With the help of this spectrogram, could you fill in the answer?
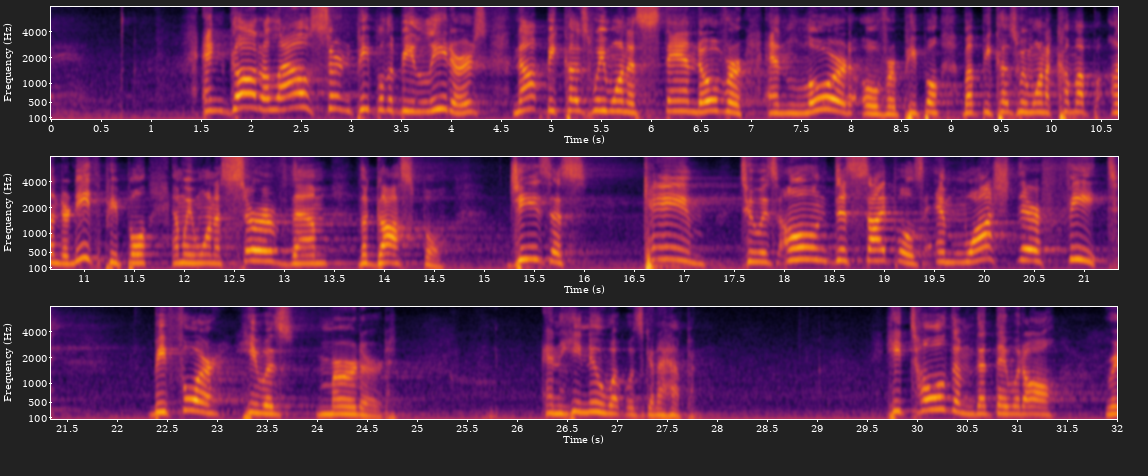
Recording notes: Recorded in Maranatha Family Church's Sunday Service at FIRE School of Ministry Philippines.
